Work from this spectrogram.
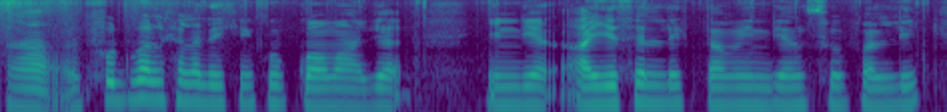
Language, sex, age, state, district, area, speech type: Bengali, male, 18-30, West Bengal, Birbhum, urban, spontaneous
